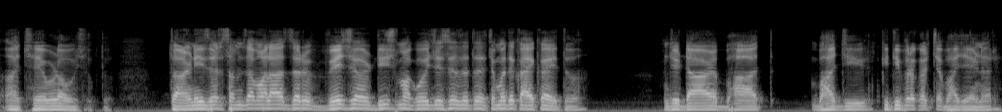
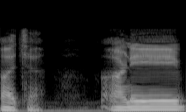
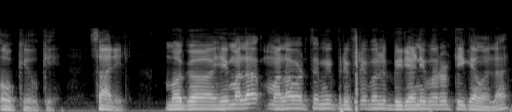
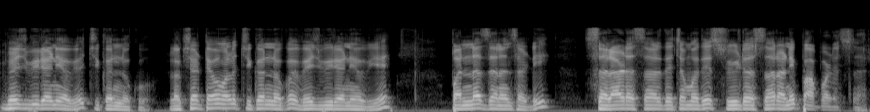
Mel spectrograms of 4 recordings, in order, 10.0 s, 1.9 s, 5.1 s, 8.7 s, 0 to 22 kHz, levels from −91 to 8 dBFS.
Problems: constant background noise, background conversations at intervals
